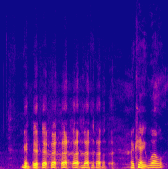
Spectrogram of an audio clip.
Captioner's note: Jeffrey laughing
